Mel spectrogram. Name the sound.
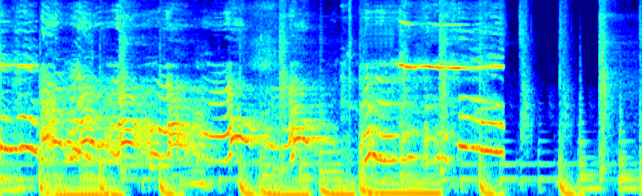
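dog barking on command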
